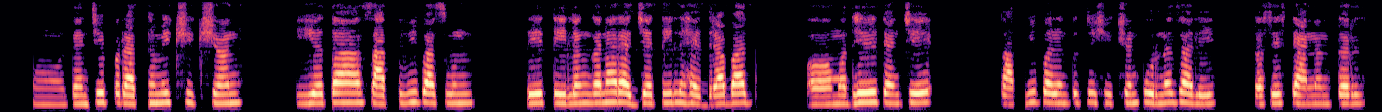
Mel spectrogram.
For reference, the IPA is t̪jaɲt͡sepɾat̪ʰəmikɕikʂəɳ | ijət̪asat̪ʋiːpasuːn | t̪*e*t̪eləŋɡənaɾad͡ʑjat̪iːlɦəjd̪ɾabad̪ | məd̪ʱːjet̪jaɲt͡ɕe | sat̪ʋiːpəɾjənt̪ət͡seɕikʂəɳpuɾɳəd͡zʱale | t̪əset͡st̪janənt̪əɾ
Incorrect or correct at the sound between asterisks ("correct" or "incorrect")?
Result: correct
